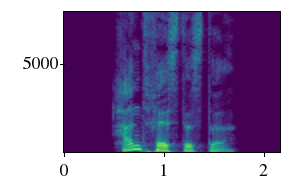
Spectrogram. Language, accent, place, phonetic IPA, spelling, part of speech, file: German, Germany, Berlin, [ˈhantˌfɛstəstə], handfesteste, adjective, De-handfesteste.ogg
- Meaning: inflection of handfest: 1. strong/mixed nominative/accusative feminine singular superlative degree 2. strong nominative/accusative plural superlative degree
